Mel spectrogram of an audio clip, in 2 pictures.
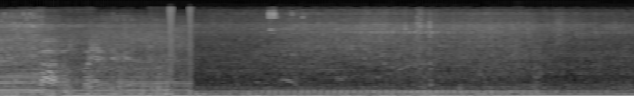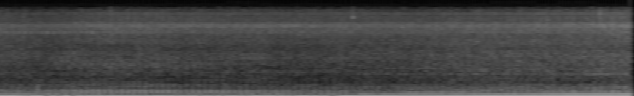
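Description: A car drives along the road, its engine and tyre rumble steady and close inside the cabin, after a brief clatter at the start.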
